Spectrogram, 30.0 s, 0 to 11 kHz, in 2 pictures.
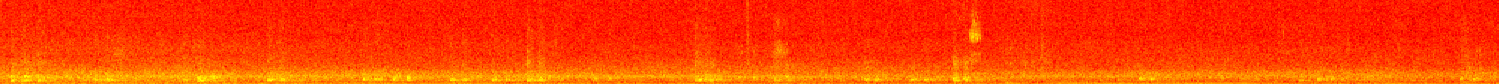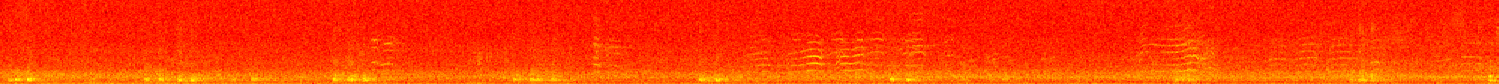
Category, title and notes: Soundscapes > Urban
AMBSea-Summer Under the Perdido Pass Bridge, passing traffic, sea gulls, wind, morning QCF Gulf Shores Alabama Zoom H1n
Underneath the bridge at Perdido Pass, Alabama Gulf Coast. Overhead traffic, wind, gulls. Beach nearby
beach, bridge, seagulls, traffic, wind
